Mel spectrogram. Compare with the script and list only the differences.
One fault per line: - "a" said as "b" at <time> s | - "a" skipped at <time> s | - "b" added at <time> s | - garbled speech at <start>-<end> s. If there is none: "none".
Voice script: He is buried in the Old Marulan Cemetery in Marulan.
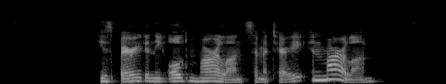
none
